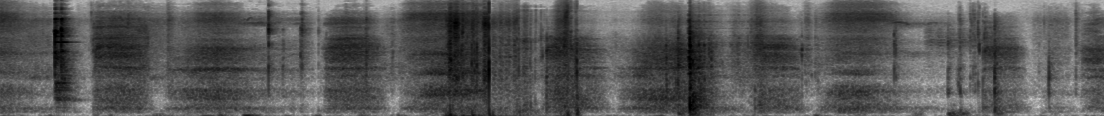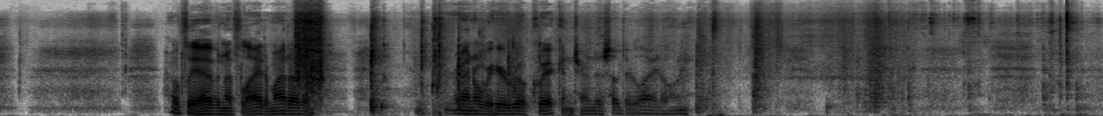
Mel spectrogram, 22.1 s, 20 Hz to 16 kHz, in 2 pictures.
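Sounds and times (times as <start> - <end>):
metal and plastic scrapes and clicks: 20.1 - 22.0.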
